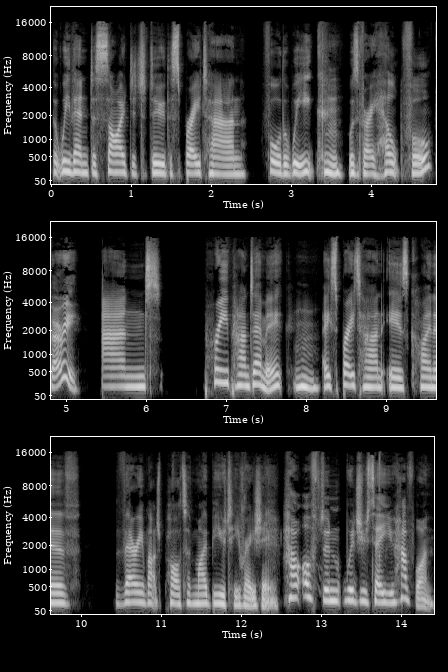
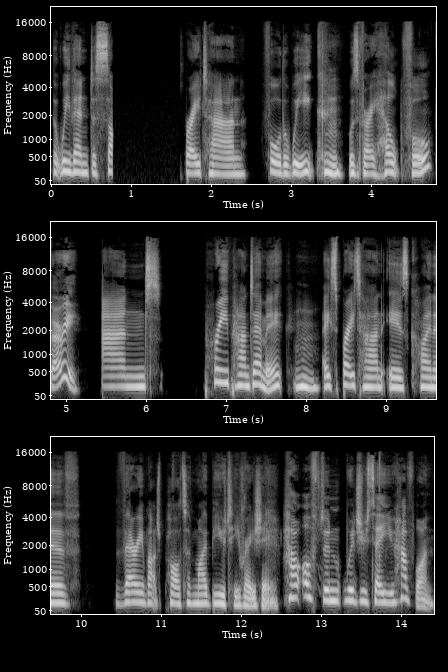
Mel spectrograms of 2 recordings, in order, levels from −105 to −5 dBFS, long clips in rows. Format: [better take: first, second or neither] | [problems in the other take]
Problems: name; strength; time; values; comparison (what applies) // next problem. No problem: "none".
first | audio cutting out; at 1 s for 1 s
